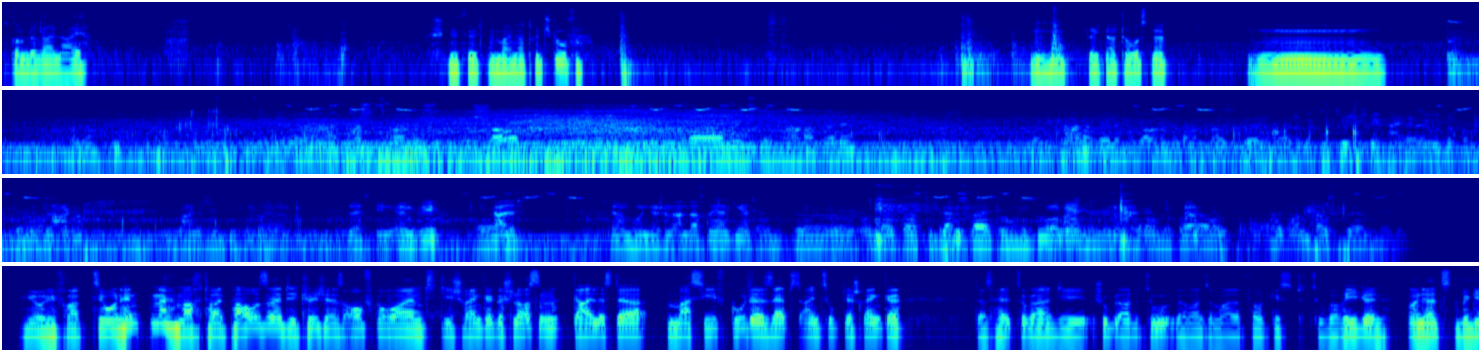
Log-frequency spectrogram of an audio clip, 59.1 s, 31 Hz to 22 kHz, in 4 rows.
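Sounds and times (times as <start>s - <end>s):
people talking: 4.3s - 5.9s, 10.3s - 11.7s, 12.5s - 13.9s, 15.4s - 16.0s, 17.5s - 20.1s, 21.6s - 23.4s, 25.1s - 30.6s, 31.2s - 34.8s, 35.6s - 43.4s, 44.6s - 53.3s, 54.1s - 59.0s
bird chirping: 6.1s - 12.8s, 13.6s - 19.7s, 20.6s - 24.3s, 25.4s - 43.7s
person humming: 12.5s - 13.8s.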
